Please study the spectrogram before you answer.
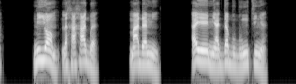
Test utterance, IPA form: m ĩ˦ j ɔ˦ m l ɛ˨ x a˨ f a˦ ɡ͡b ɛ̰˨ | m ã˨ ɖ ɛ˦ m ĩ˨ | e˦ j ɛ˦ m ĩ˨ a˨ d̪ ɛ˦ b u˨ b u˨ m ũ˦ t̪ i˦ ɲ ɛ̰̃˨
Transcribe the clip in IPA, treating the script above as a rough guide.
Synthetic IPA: m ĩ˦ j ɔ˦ m l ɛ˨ x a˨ x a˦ ɡ͡b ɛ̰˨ | m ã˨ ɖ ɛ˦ m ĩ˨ | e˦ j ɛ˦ m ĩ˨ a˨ d̪ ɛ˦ b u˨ b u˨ ŋ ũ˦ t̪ i˦ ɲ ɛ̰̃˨

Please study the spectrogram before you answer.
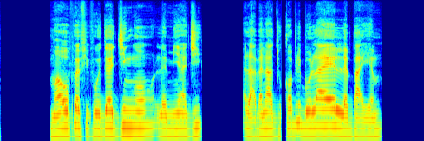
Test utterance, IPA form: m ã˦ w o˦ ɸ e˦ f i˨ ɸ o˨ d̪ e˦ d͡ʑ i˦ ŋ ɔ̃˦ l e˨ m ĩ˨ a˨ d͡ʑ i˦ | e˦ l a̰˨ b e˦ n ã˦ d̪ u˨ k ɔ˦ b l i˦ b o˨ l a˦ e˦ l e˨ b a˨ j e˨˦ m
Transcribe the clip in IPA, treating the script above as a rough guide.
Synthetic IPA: m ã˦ w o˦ ɸ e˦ f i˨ ɸ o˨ d̪ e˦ d͡ʑ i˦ ŋ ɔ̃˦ l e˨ m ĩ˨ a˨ d͡ʑ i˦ | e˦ l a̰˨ b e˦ n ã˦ d̪ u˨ k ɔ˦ b l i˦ b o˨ l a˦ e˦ l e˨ b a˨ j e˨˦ m

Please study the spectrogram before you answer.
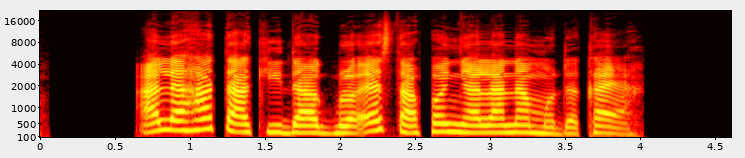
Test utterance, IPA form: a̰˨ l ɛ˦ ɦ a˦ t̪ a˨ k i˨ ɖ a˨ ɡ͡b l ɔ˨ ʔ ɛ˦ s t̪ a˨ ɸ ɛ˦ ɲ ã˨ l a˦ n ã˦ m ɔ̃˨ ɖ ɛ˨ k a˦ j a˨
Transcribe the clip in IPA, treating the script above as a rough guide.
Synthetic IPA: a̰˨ l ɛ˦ ɦ a˦ t̪ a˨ k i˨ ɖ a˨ ɡ͡b l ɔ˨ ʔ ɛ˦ s t̪ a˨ ɸ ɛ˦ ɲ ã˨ l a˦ n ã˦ m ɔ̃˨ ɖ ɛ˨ k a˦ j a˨

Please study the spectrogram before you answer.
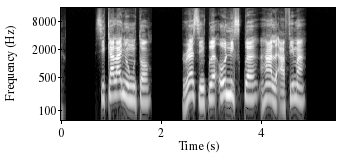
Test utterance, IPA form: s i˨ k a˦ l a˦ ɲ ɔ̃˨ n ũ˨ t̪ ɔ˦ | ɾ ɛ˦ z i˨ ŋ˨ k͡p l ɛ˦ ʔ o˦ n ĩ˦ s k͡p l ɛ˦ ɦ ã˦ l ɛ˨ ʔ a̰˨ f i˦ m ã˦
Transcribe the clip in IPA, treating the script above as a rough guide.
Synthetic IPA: s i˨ k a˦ l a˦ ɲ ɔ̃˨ ŋ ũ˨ t̪ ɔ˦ | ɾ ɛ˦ s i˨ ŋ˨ k͡p l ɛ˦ ʔ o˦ n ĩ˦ s k͡p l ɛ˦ ɦ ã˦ l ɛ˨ ʔ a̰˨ f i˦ m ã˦

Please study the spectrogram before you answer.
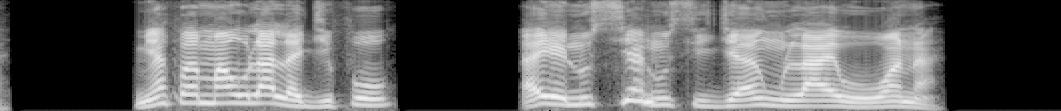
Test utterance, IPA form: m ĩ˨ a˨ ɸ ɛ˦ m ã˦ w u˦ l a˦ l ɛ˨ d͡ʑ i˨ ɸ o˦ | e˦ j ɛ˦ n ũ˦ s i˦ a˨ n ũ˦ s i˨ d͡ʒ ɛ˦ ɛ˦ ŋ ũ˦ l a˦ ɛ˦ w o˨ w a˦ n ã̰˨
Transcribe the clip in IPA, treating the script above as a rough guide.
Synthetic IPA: m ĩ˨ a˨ ɸ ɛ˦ m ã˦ w u˦ l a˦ l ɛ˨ d͡ʑ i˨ ɸ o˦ | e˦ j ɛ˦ n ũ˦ s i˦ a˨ n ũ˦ s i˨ d͡ʒ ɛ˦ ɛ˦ ŋ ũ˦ l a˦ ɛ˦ w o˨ w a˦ n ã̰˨

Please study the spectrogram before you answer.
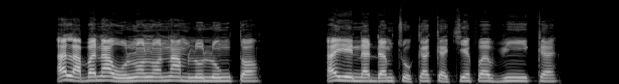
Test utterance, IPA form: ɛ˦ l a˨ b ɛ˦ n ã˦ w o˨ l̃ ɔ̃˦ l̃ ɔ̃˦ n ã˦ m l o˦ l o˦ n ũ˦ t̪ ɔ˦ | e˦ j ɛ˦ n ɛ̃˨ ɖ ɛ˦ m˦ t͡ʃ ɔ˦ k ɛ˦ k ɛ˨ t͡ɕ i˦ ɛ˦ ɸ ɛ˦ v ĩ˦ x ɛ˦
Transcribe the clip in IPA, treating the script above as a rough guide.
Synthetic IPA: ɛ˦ l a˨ b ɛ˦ n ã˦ w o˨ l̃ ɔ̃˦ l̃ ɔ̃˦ n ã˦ m l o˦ l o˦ ŋ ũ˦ t̪ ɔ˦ | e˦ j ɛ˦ n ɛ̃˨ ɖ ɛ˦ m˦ t͡ʃ o˦ k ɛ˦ k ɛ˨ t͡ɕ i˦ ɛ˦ ɸ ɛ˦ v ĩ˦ k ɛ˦

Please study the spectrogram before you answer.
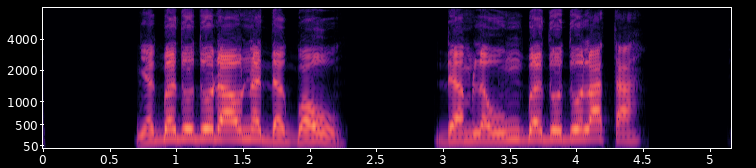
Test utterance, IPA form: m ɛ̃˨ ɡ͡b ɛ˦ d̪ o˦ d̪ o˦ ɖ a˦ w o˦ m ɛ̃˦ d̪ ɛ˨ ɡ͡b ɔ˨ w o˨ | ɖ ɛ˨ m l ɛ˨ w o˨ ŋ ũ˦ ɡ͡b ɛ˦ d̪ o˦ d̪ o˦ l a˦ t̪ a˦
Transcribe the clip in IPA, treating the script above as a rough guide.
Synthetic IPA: ɲ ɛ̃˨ ɡ͡b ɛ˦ d̪ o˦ d̪ o˦ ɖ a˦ w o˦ n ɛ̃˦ d̪ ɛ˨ ɡ͡b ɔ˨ w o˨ | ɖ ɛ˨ m l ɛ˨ w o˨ ŋ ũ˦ ɡ͡b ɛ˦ d̪ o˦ d̪ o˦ l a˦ t̪ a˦

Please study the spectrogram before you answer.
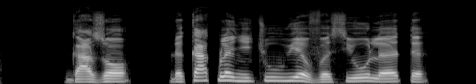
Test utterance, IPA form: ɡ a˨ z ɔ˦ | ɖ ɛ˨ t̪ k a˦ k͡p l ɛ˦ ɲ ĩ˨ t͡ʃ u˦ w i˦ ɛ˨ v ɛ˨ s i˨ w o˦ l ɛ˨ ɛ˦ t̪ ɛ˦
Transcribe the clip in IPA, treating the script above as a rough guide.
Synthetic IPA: ɡ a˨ z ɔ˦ | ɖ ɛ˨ k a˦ k͡p l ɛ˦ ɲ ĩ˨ t͡ʃ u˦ w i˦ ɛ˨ v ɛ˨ s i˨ w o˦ l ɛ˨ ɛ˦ t̪ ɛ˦

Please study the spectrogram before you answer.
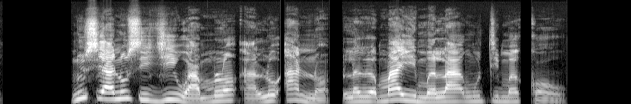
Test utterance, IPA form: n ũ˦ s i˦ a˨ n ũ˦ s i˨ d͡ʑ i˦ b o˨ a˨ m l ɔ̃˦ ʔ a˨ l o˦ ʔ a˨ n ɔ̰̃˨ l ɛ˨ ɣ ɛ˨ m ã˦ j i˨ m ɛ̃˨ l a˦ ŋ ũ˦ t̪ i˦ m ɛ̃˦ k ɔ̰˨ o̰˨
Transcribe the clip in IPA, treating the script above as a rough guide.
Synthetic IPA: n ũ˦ s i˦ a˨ n ũ˦ s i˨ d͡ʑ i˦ w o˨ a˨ m l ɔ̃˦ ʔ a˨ l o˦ ʔ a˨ n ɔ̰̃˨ l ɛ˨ ɣ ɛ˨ m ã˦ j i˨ m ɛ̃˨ l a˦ ŋ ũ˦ t̪ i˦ m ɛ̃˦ k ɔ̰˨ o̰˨

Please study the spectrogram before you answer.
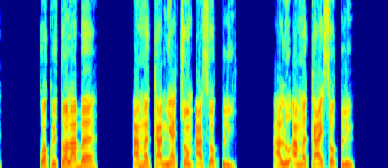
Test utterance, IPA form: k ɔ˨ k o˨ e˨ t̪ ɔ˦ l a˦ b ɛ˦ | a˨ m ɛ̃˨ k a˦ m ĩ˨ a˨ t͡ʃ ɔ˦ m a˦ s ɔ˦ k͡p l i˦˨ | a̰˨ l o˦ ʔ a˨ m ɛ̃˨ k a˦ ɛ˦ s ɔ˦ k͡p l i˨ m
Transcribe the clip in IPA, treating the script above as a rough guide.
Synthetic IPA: k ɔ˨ k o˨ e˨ t̪ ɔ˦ l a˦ b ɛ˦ | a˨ m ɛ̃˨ k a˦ m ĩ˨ a˨ t͡ʃ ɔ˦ m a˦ s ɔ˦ k͡p l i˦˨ | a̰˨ l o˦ ʔ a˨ m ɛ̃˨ k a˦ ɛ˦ s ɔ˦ k͡p l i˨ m

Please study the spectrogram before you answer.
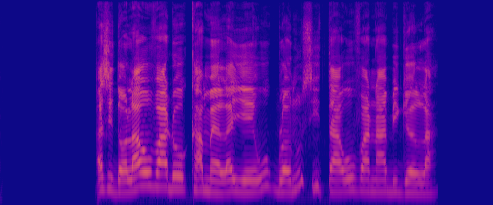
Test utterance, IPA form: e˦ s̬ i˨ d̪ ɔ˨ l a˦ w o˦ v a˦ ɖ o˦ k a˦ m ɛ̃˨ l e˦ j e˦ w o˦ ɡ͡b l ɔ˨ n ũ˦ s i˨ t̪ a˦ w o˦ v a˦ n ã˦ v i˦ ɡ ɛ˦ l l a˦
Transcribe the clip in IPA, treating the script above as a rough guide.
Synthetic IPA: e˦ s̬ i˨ d̪ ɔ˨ l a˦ w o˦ v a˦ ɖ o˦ k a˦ m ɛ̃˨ l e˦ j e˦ w o˦ ɡ͡b l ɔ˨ n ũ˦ s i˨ t̪ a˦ w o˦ v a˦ n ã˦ b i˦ ɡ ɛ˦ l l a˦

